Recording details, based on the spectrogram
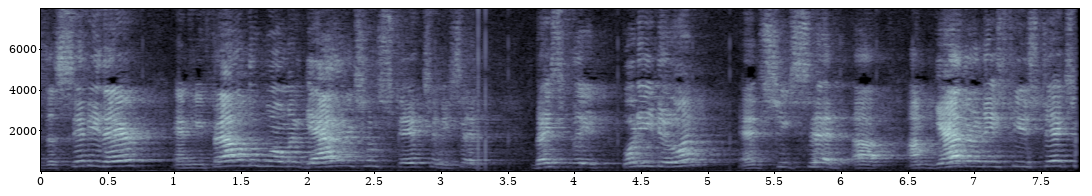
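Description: Middle-aged guy preaching, bright voice, mic way back in an echoey little church. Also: sits high, recorded from a distance. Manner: storytelling preacher retelling Bible stories. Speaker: pastor. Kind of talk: sermon. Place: small church sanctuary, at a pulpit. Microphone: room mic from a far camera.

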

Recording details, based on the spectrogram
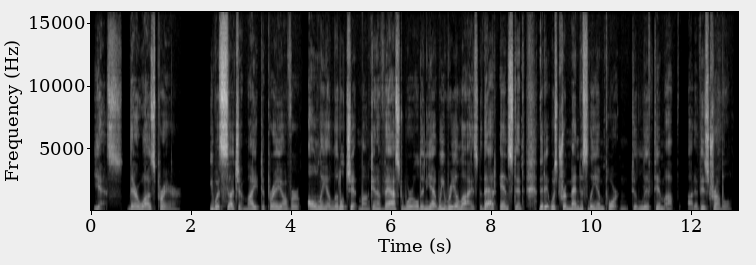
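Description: A man in his fifties reading a story aloud with earnest, measured, dramatic phrasing, close to a studio microphone. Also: on the low side, big pitch swings, dark tone, breathy edge, no room sound. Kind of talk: expressive audiobook-style story narration. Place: small home study, indoors. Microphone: close studio mic with pop filter.

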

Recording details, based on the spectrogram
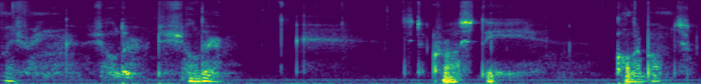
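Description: A man performs an ASMR roleplay in a low, half-whispered voice with a gravelly crackle. He speaks close to the mic in a polite, formal way, pausing hesitantly as he goes. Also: level tone. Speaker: ASMR roleplay performer, playing a royal sculptor. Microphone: close microphone.

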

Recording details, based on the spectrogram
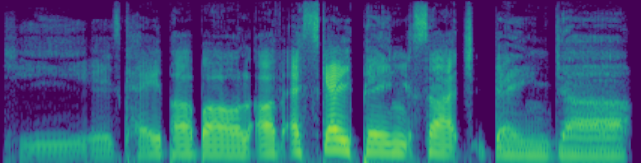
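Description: A woman's voice: extremely low pitch, expressive, extremely slow, no room sound, studio quality, full character voice. A woman playing a gleeful, sinister demonic entity in a horror audio roleplay, taunting in a singsong, menacing way. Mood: mocking, playful.

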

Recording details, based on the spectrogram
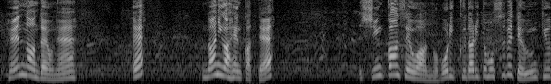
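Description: A woman playing a gentle, naive schoolboy with an airy, unhurried manner in an anime audio drama. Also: fairly high pitch. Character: gentle, naive, slow-witted schoolboy on the phone.

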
